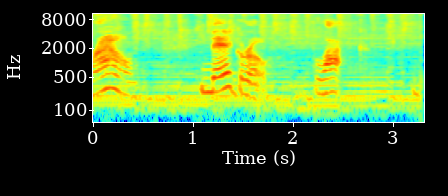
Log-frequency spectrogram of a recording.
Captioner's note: speaking in foreign language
